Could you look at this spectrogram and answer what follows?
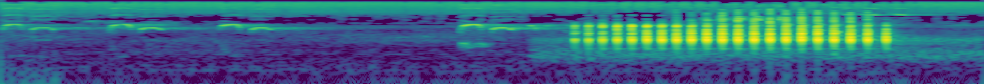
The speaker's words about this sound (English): Oh, listen. Very sweet. Here we have the birds singing, the beautiful nature, and a new adventure in Iran. Yes, I'm in Shirabad Park in Golestan province, and our today's destination is Shirabad Waterfall.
